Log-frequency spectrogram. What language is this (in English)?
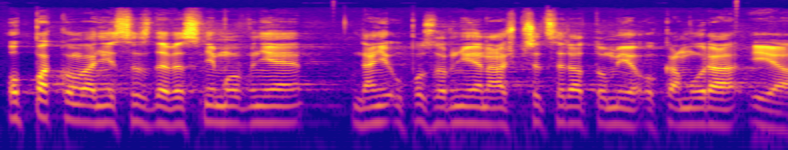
Czech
